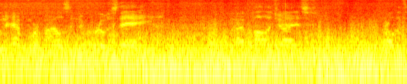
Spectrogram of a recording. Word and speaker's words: Crozet: 1/2 more miles into crows I apologize for all the times I have mispronounced and probably will mispronounce cros as grette the t is silent like it's a French word and where are we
